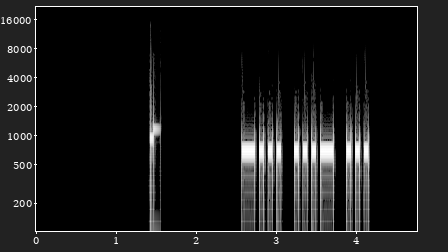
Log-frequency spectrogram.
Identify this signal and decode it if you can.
Morse code, heard as a keyed tone, about 22 wpm, 700 Hz. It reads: BVS
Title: USA Call Sign Postfixes - 3 Letters 22wpm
